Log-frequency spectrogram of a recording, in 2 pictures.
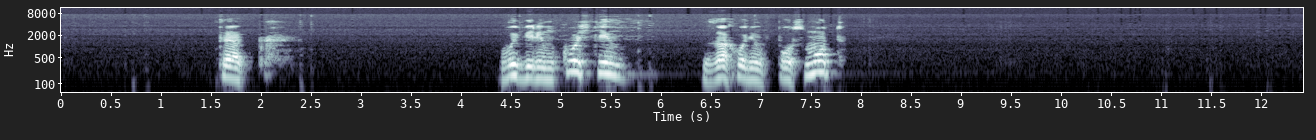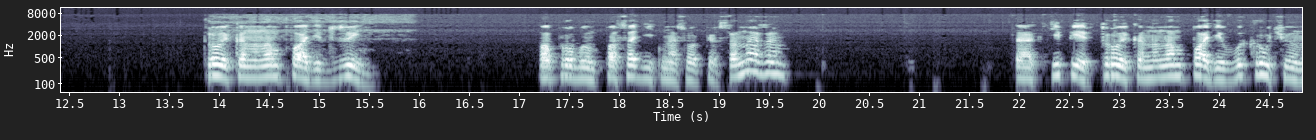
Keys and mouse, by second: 2.3 click, 5.8-6.9 drag, 11.4 click, 12.8 KP_3, 14.7 g, 17.2 r, 18.9 click, 19.9 middle click, 21.7 middle click, 22.9 KP_3, 23.8 click.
